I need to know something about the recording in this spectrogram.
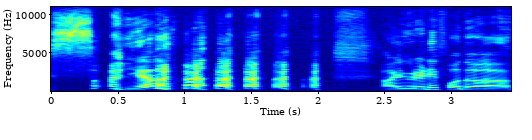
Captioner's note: both laughing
